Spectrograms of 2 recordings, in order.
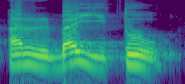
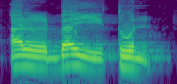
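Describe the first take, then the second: First: The word ends in a plain vowel. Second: The word ends with an n sound. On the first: The speaker calls it right. "maka dibaca dengan al-baitu" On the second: The speaker calls it wrong. "Tidak dibaca dengan al-baitun"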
